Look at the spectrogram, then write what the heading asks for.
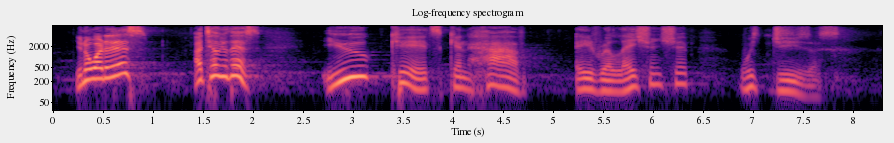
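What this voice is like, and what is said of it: Speaks English with an accent. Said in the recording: “You can talk to an accent like me”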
